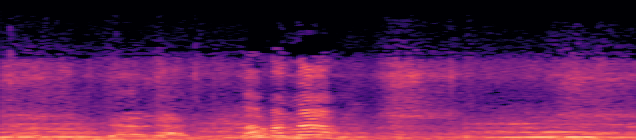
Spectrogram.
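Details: Cattle crowded onto an overloaded truck; drawn-out low moos open and close the stretch, overlapping with busy chatter and men's voices over a constant rumbling background.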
